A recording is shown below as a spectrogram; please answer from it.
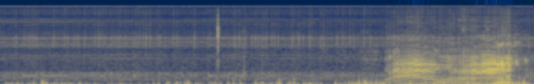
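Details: A lioness defends her cubs against nomadic male lions. Low rumbling leads into a sudden loud, harsh roaring snarl that swells for about two seconds near the end, with outdoor background noise.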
